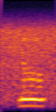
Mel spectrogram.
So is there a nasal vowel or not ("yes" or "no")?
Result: yes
